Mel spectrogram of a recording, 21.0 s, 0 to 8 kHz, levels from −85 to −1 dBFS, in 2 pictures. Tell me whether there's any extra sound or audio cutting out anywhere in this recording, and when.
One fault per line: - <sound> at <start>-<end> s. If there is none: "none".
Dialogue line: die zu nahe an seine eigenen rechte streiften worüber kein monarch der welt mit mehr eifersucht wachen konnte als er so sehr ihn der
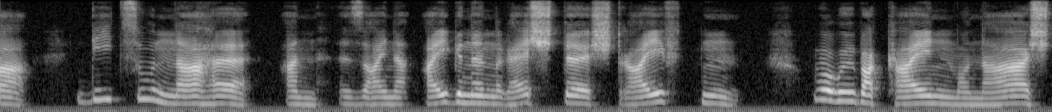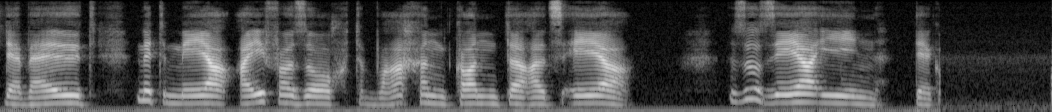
none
